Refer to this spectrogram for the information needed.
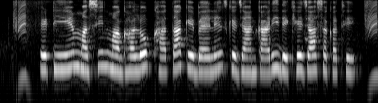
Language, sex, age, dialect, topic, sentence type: Chhattisgarhi, female, 25-30, Eastern, banking, statement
